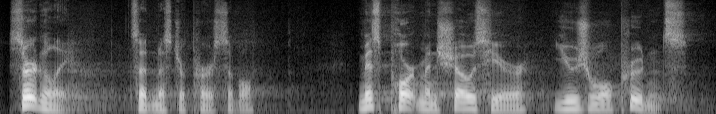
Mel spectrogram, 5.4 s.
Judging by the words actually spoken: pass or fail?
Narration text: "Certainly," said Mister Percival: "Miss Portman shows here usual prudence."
pass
